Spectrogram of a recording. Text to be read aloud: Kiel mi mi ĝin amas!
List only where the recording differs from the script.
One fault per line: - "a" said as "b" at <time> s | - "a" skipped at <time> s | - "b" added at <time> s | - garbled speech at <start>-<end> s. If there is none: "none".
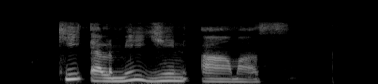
- "mi" skipped at 1.4 s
